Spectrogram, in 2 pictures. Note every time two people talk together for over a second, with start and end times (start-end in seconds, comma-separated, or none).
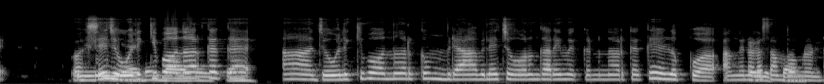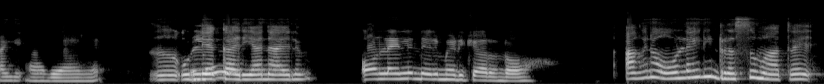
0.8-2.4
